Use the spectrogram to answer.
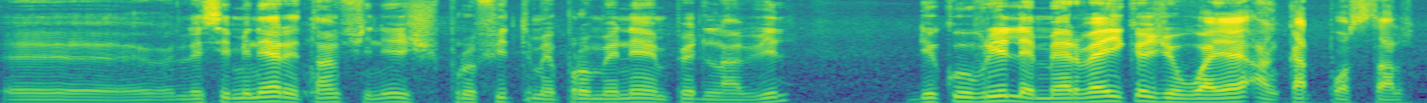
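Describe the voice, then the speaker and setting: A man's voice: lowish voice, normal speed, a bit bright. A man from Burkina Faso, earnestly answering a street interview.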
